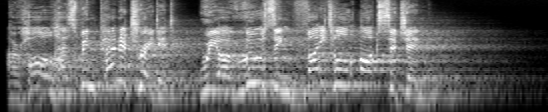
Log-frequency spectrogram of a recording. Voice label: Crew See Breach, Female; Dialog; en; Warframe; Railjack Crew; New Loka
